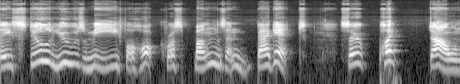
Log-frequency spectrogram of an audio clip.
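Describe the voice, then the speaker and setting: A woman puts on a gruff character voice, high-pitched with lively intonation, at a very slow pace. The recording is very clean with a silent background. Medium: read story.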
